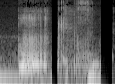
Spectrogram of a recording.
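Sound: fart sound effect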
